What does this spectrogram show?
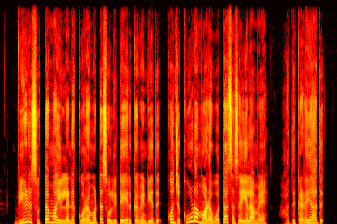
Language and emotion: Tamil, sad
